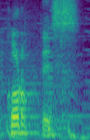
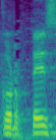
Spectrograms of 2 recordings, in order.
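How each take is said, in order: First: The stress falls on the first syllable. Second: The stress falls on the last syllable. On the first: It turns the name into a word for power cuts. "cambiándole la sílaba tónica" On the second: It is the department's proper name. "en vez de llamarle así"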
